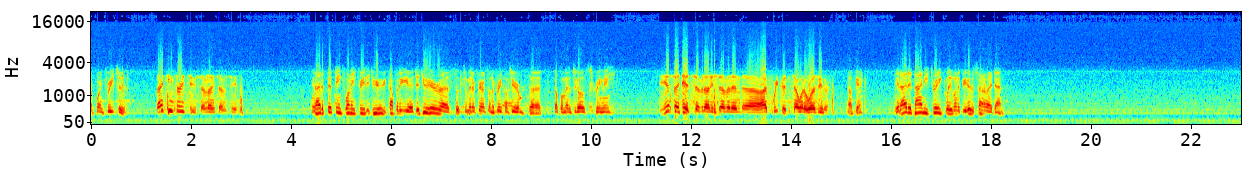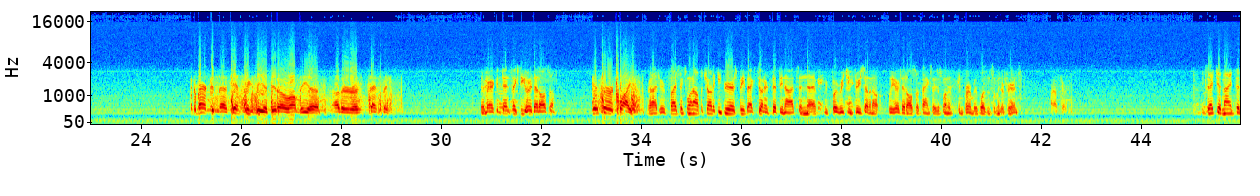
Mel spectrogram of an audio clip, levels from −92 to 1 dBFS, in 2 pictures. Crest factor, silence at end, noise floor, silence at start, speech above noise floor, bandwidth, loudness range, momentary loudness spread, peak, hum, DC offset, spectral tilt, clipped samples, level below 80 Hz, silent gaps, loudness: 12 dB; 0 s; -37 dBFS; 0 s; 27 dB; 19 kHz; 9 LU; 11 LU; 0 dBFS; none; under 0.1%; -6 dB/octave; under 0.1%; -46 dBFS; none; -11 LUFS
